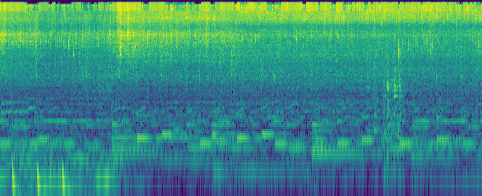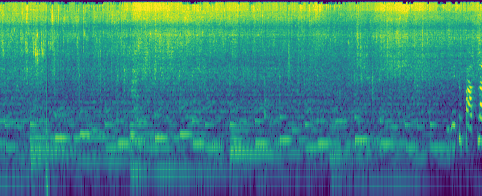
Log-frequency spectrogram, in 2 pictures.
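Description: Thin pieces coated in turmeric and salt fry in hot oil with a steady, dense sizzle and occasional stirring scrapes, close and loud with no talking.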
